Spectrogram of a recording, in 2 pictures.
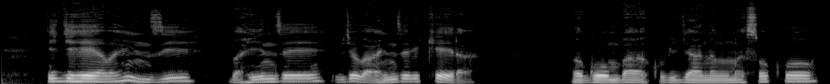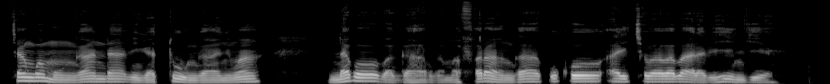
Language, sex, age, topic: Kinyarwanda, male, 18-24, agriculture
